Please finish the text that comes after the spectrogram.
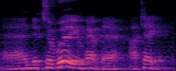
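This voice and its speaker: A man on stage playing an earnest, polite young male solicitor with formal, measured speech, in a roomy, slightly noisy recording. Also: mid-range voice, expressive, darkish tone, lightly acted. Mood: polite, inquiring. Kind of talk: amateur stage play narration and dialogue. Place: indoor stage, picked up with room sound.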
